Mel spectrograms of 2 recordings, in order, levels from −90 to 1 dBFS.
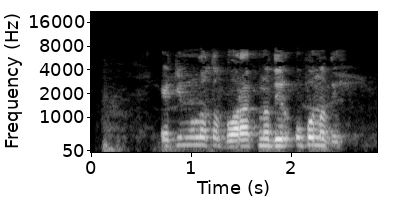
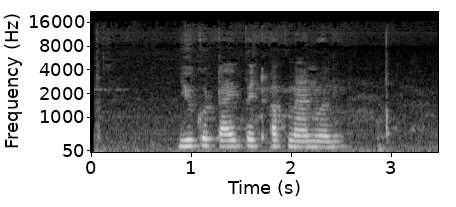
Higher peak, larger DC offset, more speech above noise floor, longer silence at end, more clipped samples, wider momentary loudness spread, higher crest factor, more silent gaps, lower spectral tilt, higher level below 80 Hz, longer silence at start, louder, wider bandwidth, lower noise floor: first, -2 dBFS vs -6 dBFS; neither; first, 32 dB vs 26 dB; first, 0.35 s vs 0.1 s; neither; second, 13 LU vs 19 LU; about the same, 18 dB vs 16 dB; neither; second, -6 dB/octave vs -8 dB/octave; about the same, -52 dBFS vs -48 dBFS; about the same, 0.1 s vs 0.05 s; first, -18 LUFS vs -21 LUFS; second, 7.4 kHz vs 16 kHz; about the same, -49 dBFS vs -47 dBFS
